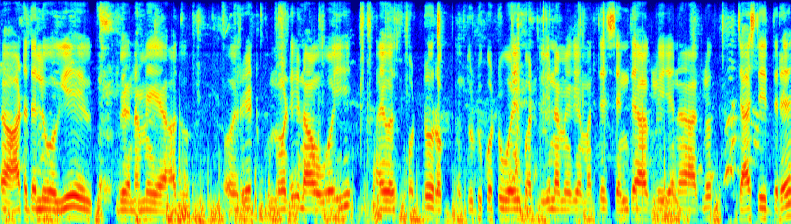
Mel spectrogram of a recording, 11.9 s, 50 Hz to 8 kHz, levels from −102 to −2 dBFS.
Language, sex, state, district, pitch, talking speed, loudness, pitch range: Kannada, male, Karnataka, Bellary, 120 Hz, 135 wpm, -20 LUFS, 115-125 Hz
